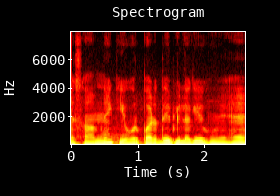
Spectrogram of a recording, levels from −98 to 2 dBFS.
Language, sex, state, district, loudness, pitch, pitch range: Hindi, male, Jharkhand, Ranchi, -13 LUFS, 140 Hz, 135-155 Hz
